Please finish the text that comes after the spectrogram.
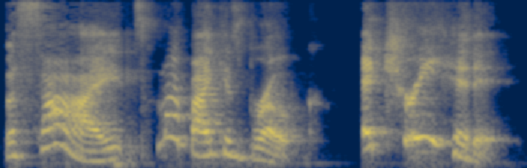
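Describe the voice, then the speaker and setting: Woman reading as a breezy, lively young schoolgirl. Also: fairly high pitch, slow, heavily acted. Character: breezy, friendly, free-spirited young schoolgirl in a storybook.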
